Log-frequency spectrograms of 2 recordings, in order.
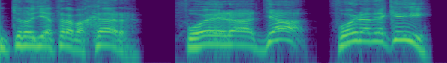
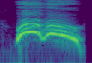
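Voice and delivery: high, elated whoop. Acted. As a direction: let out a triumphant cheer. Whoops at a kill.

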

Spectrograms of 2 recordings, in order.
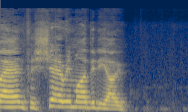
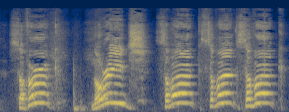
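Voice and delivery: calling out questioningly; 11 semitones higher, slower than usual. Acted. Calling out county names.

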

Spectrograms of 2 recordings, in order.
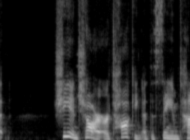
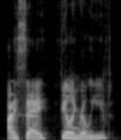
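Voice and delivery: usual speaking voice

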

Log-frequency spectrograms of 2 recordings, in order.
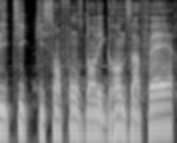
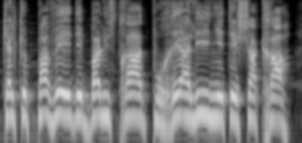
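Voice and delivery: high-pitched, declaimed cry of protest; crowd crying out; 6 semitones higher than usual. A narrator's reading. Angry crowd heckling the banker in verse, high declaimed cry. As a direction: cry it out in verse, pitched well above the narration. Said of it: "Ces gens criaient".

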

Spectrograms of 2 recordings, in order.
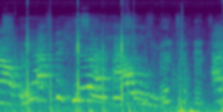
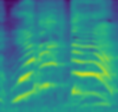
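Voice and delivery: frightened shout; 8 semitones higher, 6 dB louder, slower than usual. Real, not acted. Scared kids spot something onscreen.

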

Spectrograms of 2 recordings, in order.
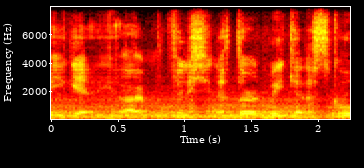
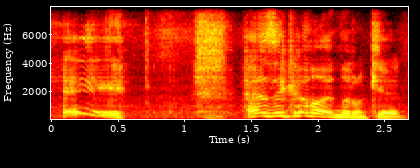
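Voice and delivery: cheerful greeting; 7 semitones higher than usual. Retold or imitated. His reply to kids.

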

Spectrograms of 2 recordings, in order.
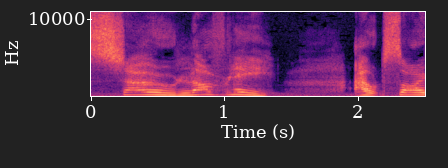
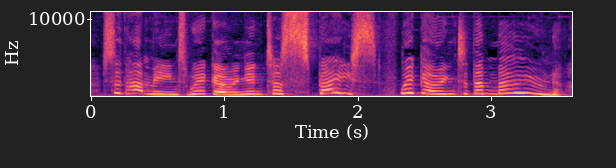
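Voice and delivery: excited; 7 semitones higher than usual. Acted. Announcing the trip to space.

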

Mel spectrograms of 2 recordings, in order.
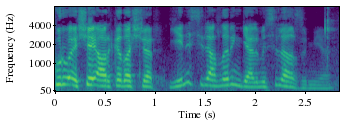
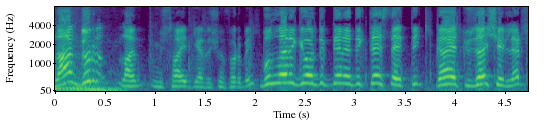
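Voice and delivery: usual speaking voice

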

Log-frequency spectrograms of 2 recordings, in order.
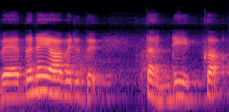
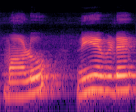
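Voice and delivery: raised voice calling through the house; 5 semitones higher, 5 dB louder than usual. Acted. Older sister calls out to Malu somewhere in the house, loud call. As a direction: call for Malu from another room.

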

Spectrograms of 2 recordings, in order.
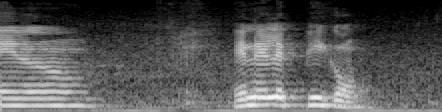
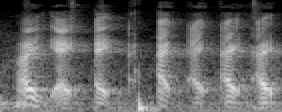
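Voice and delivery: cooing; 8 semitones lower, 5 dB quieter than usual. Real, not acted. Cooing at the wobbly dog.

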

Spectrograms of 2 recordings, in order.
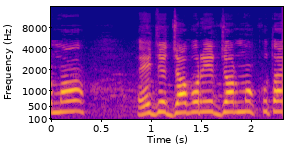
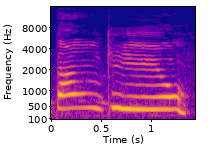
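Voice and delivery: put-on higher, drawn-out Arabic-accented English; 5 semitones higher than usual. Teacher showing how Arabs give thanks, Arabic accent. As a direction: say 'tank yoo' like an Arabic speaker. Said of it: "thank you কিভাবে দেয় জানেন?".

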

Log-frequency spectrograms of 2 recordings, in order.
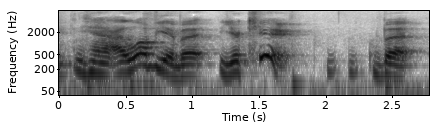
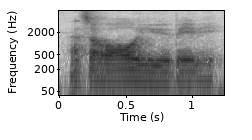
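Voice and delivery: teasing murmur; 8 semitones lower, 10 dB quieter, slower than usual. Real, not acted. Teasing farewell.

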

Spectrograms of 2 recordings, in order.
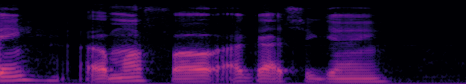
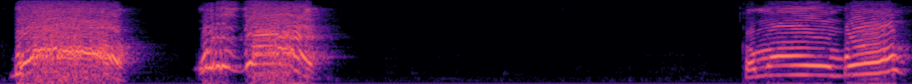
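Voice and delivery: sudden high shout of surprise; startled shout; 13 semitones higher, 9 dB louder, much slower than usual. Real, not acted. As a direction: yelp as if caught off guard. Startled by game play.

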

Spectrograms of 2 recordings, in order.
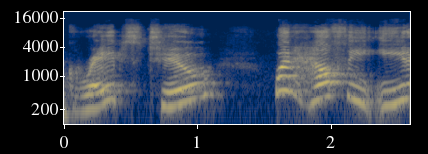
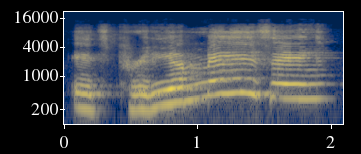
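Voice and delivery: put-on impressed kid in a read-aloud; amazed; 5 semitones higher, 4 dB louder than usual. A narrator's reading. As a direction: marvel aloud as a storybook child. Peter exclaims over the wish.

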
